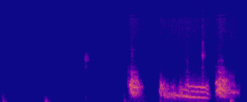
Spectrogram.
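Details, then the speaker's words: Wheezes: high-pitched squeaky sounds produced by a narrowed airway, heard more often during expiration. "Y los últimos vendrían a ser las sibilancias. Estos son ruidos chillones que van a ser producidos por una vía respiratoria estrecha."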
